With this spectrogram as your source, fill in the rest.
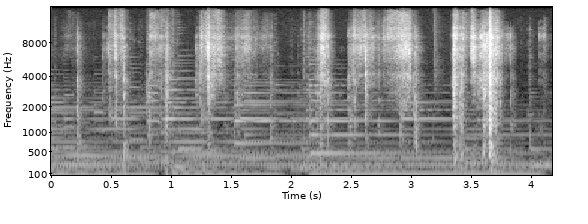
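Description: Tarot cards shuffled by hand at a desk during a card reading, giving soft, repeated riffling and slapping bursts over a steady low hum, close and quiet.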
